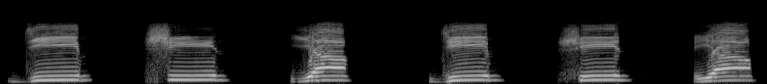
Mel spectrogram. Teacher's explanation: উপরের গোস্তর সঙ্গে লাগবে এবং শক্তভাবে এই তিনটা অক্ষর উচ্চারণ হবে।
